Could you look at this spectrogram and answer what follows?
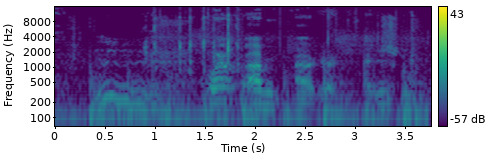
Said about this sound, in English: exciting typing action.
